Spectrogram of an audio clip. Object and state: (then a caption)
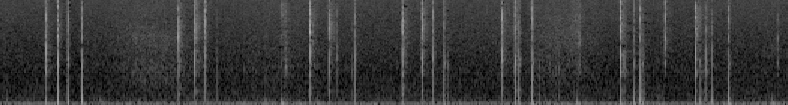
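Plastic power bank. A solid black plastic power bank is tapped and scratched with fingernails, giving a quick, irregular run of short, sharp, bright clicks that stop almost instantly. Faint scratching and a steady low hum sit underneath.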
